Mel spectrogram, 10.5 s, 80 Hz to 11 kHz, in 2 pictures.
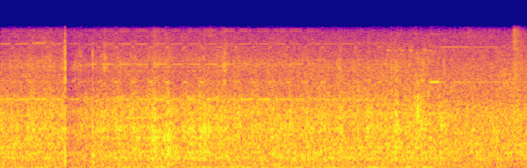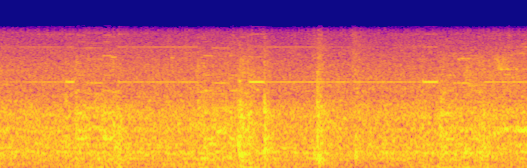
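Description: RapidBot 2.0 3D printer running a print: its motors whir steadily as the hot end moves over the bed. Brief high-pitched tones come and go a few times, and there are occasional sharp clicks.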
